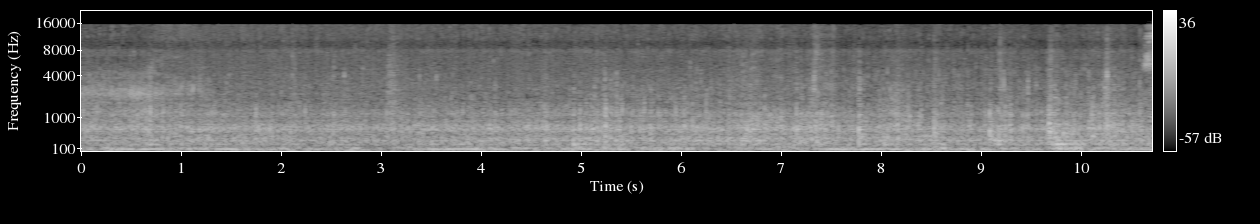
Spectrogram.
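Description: Curry chicken with Irish potatoes cooking in a covered pot, a steady low bubbling and hiss that stays even throughout.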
